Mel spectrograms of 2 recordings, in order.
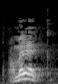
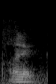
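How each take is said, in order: First: Sudden loud high exclamation; the name burst out loud and high; shocked cry. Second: Said in the usual way. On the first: Retold or imitated. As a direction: shout it like a shocked discovery. Discovering the neo-Nazi newspapers.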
